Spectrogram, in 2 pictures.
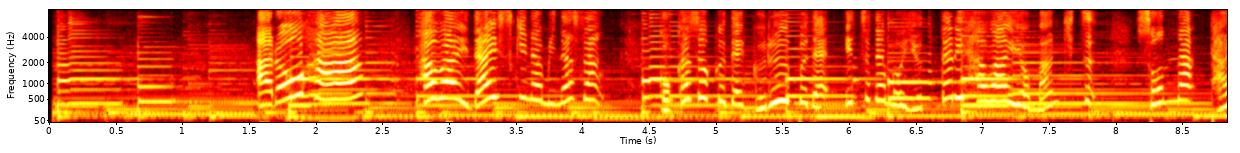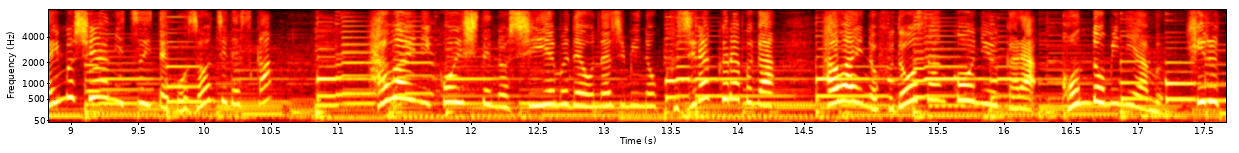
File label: Radio ad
